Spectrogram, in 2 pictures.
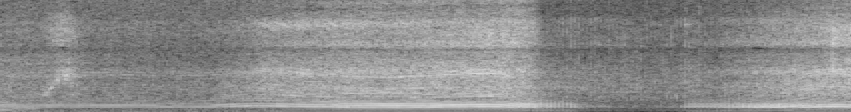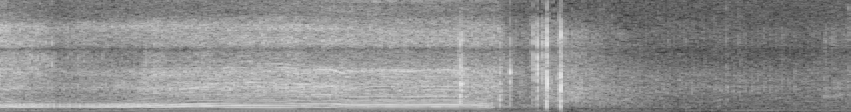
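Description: A chainsaw revs and whines while cutting.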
